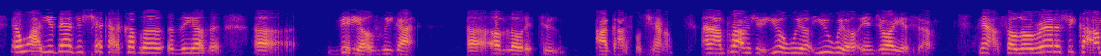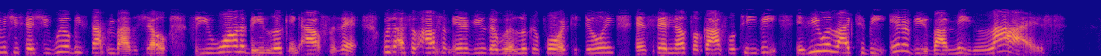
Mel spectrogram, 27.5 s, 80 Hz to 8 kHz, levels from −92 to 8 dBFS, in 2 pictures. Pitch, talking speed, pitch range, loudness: 255 Hz, 180 wpm, 230-300 Hz, -23 LUFS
